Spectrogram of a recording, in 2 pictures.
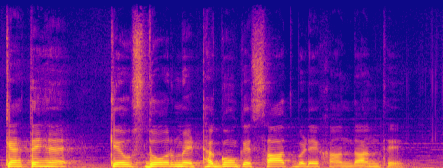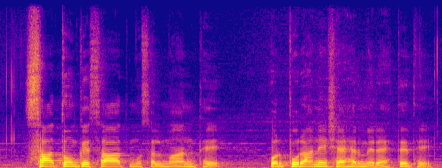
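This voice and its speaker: A man narrating a historical story in measured, formal literary Urdu. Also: a little high, fairly even intonation, soft background music. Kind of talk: scripted narration of a true crime history.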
